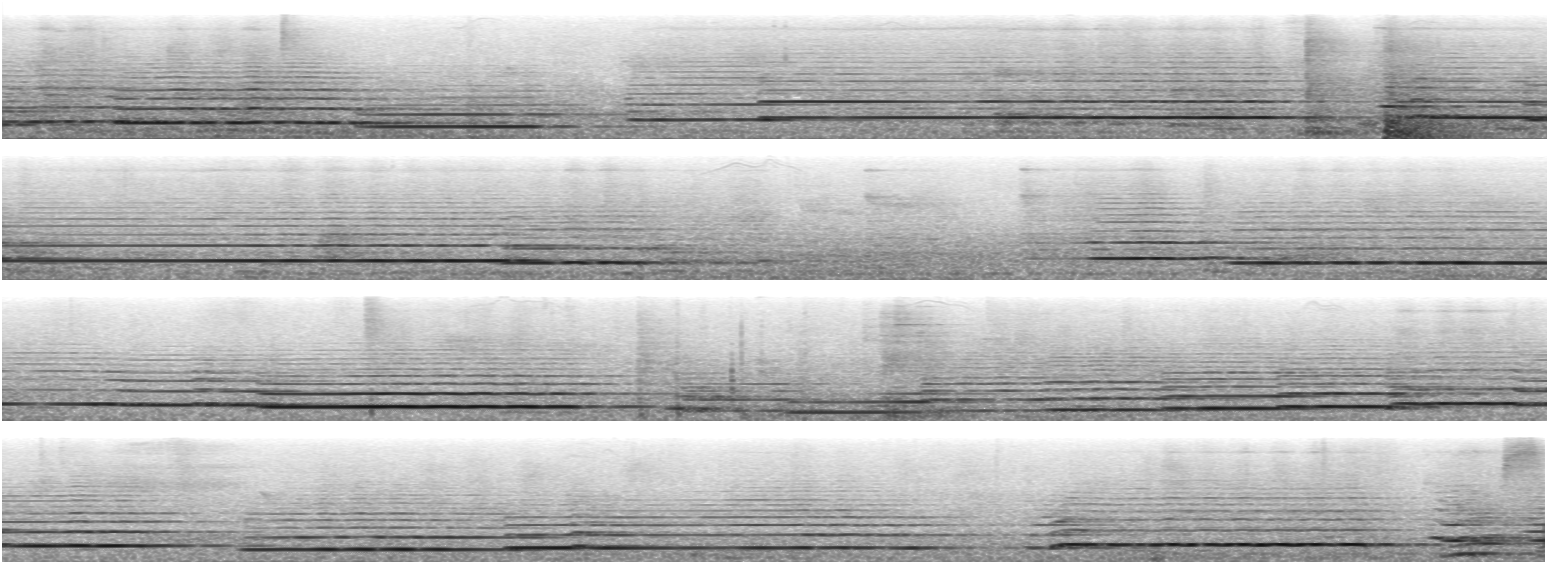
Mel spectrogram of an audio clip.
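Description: A long Chinese bamboo flute played solo: a slow melody of held notes stepping up and down, some long notes with vibrato, and a short pause about halfway through.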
